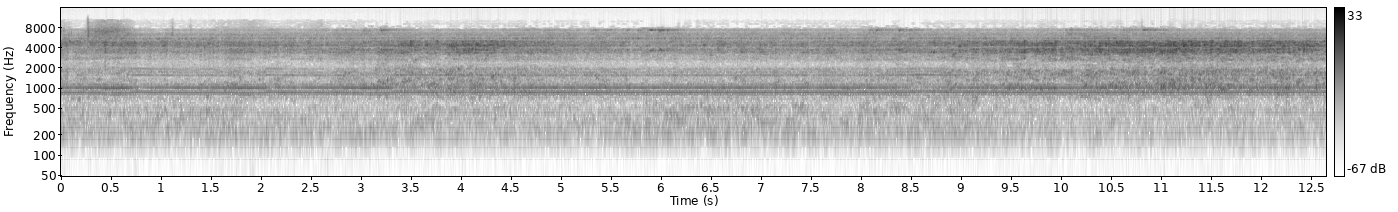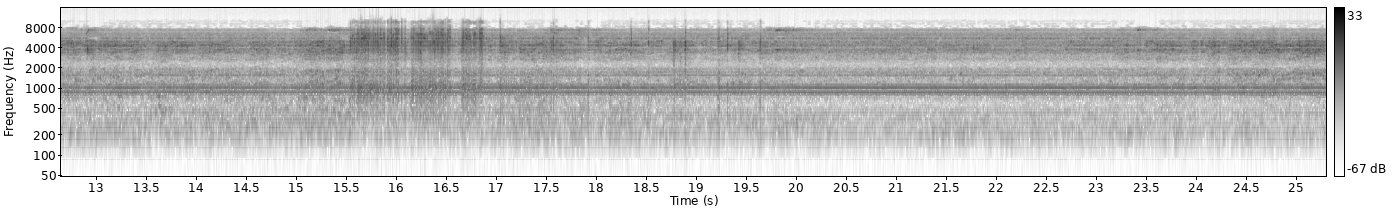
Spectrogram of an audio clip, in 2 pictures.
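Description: Steady hiss of rain during a thunderstorm, picked up by a nest-camera microphone, with a steady high electrical whine from the camera running underneath. A louder surge of the hiss comes about two-thirds of the way through and lasts a second or two.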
